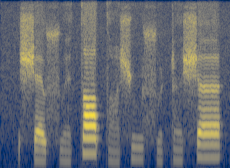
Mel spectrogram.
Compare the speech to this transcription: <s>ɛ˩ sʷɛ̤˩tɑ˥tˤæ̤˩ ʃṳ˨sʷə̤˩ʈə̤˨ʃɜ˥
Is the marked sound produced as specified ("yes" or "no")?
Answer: no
